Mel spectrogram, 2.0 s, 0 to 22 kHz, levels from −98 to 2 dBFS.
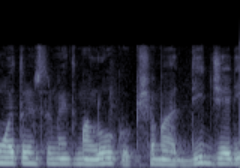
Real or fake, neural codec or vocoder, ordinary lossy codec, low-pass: fake; vocoder, 44.1 kHz, 128 mel bands every 256 samples, BigVGAN v2; none; 7.2 kHz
